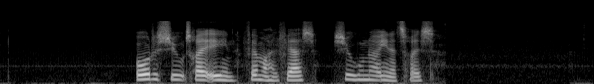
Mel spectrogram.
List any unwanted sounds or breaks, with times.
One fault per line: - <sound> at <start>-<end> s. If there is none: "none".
none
